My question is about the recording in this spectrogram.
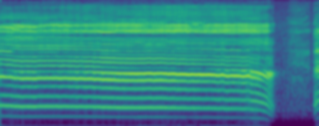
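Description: A person's voice holding one long, steady vocal note for nearly four seconds. Near the end the note slides down in pitch and breaks off.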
